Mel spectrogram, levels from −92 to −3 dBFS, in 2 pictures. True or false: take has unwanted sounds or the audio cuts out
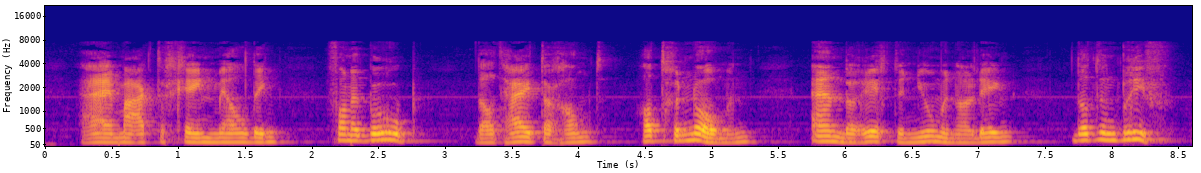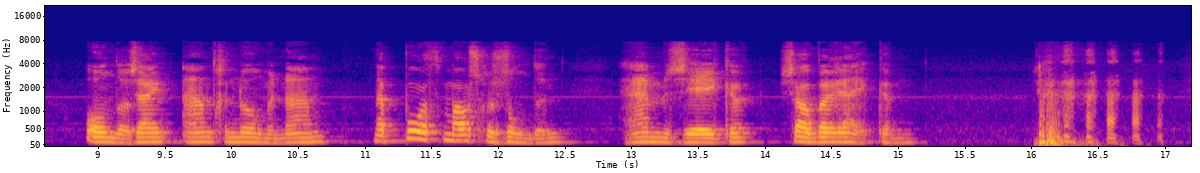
true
